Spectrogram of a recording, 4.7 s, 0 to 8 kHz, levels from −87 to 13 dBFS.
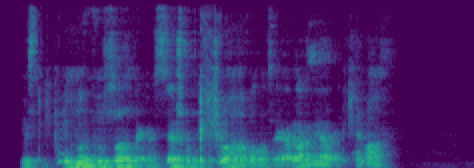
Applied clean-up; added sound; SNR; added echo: neural mask model DeepFilterNet 3.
